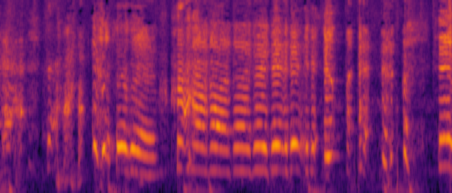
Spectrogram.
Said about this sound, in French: Les bébés humains ont un rire très particulier, différent des adultes, car nos chers bambins rigolent à la fois lors de l'expiration, mais aussi lors de l'inspiration. Écoutez plutôt.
